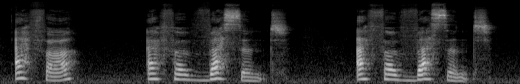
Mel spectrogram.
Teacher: A pronunciation tip for this one is that we need to stress the middle syllable. So effervescent.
